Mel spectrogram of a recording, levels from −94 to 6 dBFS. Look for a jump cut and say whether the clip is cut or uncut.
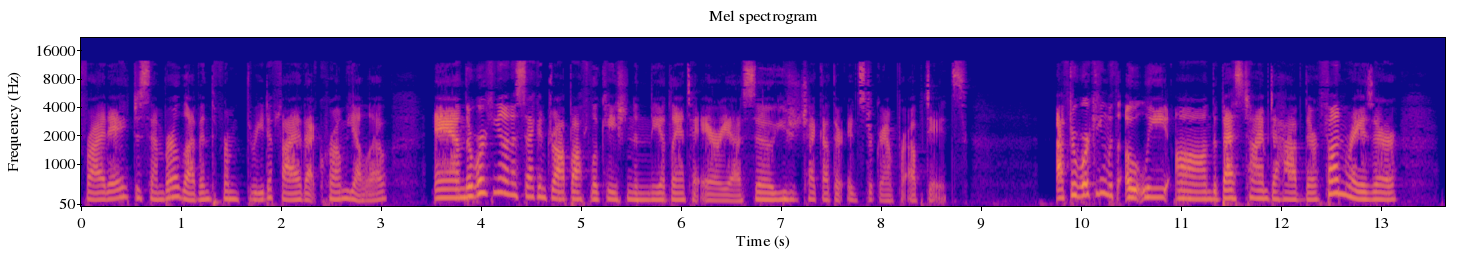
uncut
